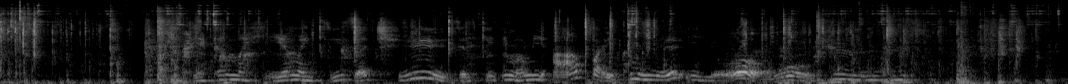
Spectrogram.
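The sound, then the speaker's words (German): A dog left home alone whimpers and whines in a long run of rising and falling cries, with keys jangling briefly near the start, as its owner leaves for work in the morning in Berlin. “So ungefähr muss man sich das vorstellen, wenn rund 165.000 Berliner Hundebesitzer morgens zur Arbeit starten und der Vierbeiner gezwungenermaßen den Tag zu Hause verbringt.”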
